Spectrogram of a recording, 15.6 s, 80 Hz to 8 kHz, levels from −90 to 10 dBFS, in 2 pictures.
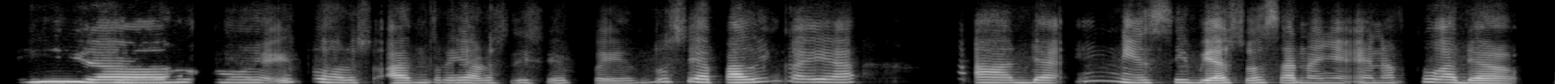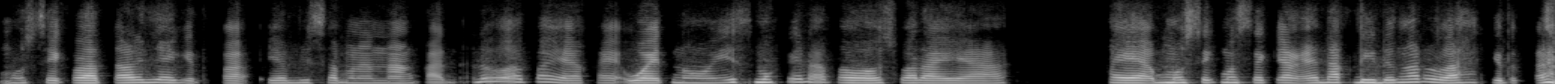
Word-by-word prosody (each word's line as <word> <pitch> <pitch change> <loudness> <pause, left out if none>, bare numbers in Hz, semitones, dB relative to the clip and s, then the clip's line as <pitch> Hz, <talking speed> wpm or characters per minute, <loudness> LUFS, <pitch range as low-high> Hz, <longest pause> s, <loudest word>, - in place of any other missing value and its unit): Iya, 315 -3 +7 0.6
heeh, 255 -1 -6
ya - - -5
itu 305 0 -12
harus 240 -1 -4
antri, 235 +1 0
harus 230 -1 -2
disiplin. 215 -2 -10
Terus 310 +1 -6
ya, 285 - +7
paling 270 +6 +4
kayak 285 -4 -1 0.6
ada 240 -1 +1
ini 355 -10 -4
sih 255 +1 -5
biar 225 0 +8
suasananya 230 -2 -3
enak 230 +1 -7
tuh 290 - -1
ada 220 -5 +2 0.2
musik 220 0 -6
latarnya 235 +3 +3
gitu, 205 - -9
Kak, 205 -2 -4
yang 220 0 -3
bisa 235 -1 -7
menenangkan. 215 -1 -6
Aduh, 320 +4 -3
apa 300 +1 -8
ya, 220 - -2
kayak 220 0 -9
white 220 -1 +3
noise 225 +4 -5
mungkin 290 +2 +1
atau 230 -3 +2
suara 225 -2 -1
ya, 210 -1 -2 0.6
kayak 230 -2 +5
musik-musik 245 0 0
yang 235 -2 +1
enak 255 0 +2
didengarlah, 250 0 +3
gitu 215 0 -4
kan. 275 +4 +5
240 Hz, 170 wpm, -22 LUFS, 220-260 Hz, 0.6 s, biar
